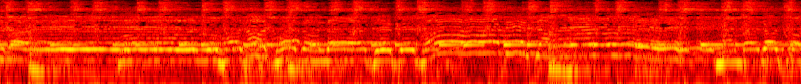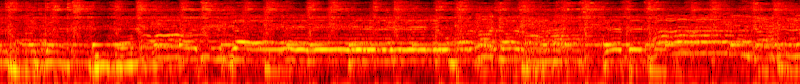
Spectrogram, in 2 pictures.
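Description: Folk kirtan music: two-headed barrel drums and large brass hand cymbals beating a steady, dense rhythm under a wavering melody.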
